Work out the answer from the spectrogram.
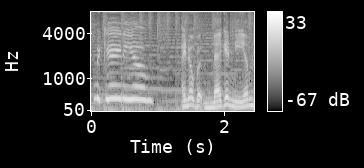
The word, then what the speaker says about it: Meganium: Meanium, it's pronounced Meganium.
